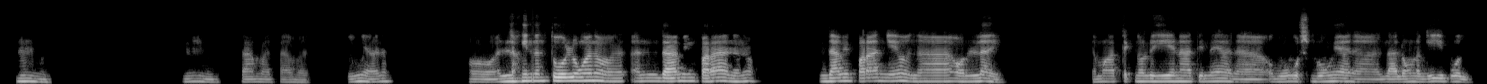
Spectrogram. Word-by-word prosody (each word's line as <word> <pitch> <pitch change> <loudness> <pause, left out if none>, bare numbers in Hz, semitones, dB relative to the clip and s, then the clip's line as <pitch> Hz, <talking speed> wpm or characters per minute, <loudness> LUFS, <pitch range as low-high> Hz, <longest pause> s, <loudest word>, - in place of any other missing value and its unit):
Mhm. 135 -5 -3 1.3
Mhm. 130 -3 -8 0.2
Tama, 120 -1 -7
tama. 110 -1 -11 0.4
Yun 130 - -6
nga 130 - -2
ano. 140 - -5 0.8
Oo, 120 -1 -4
ang 130 - 0
laki 155 +3 +4
ng 165 +1 +1
tulong 170 0 +6
ano? 175 - +5 0.3
Ang 150 +1 -4
daming 155 +2 +4
paraan 150 0 +3
ano? 145 -1 -6 0.6
Ang 140 - -2
daming 155 +2 +3
paraan 160 +2 +3
ngayon 160 -1 +1
na 140 0 -1
online. 135 -4 0 0.9
Yang 125 +1 -9
mga 130 0 -3
teknolohiya 140 0 0
natin 135 0 -1
na 140 - -2
yan, 140 -2 -1
ah, 115 -1 -2
umuusbong 135 +2 -2
yan. 140 -2 -1
Ah, 120 -1 -6
lalong 125 +1 -2
nag-e-evolve, 135 -3 -2
140 Hz, 140 wpm, -23 LUFS, 130-150 Hz, 1.3 s, tulong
